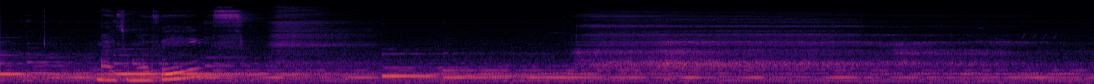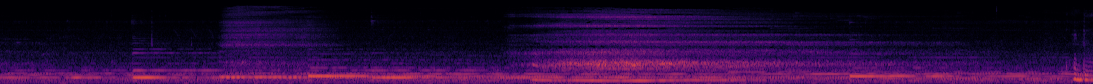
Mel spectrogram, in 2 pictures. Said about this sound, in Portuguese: E uma vez mais, nós vamos tomar três respirações profundas. Você vai inspirar pelo nariz e expirar pela boca. Então vamos lá? Ah. solte todo o ar.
